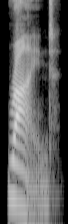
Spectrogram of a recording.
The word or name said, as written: rind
